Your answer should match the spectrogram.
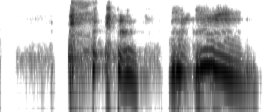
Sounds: Throat clearing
